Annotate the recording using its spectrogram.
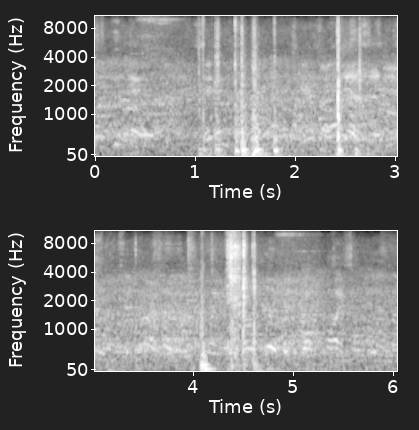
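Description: Knocks and thuds of trading-card tins and boxes being handled and set down on a table: a quick run of knocks about a second in, another about two and a half seconds in, and a heavier thump about four seconds in, followed by a brief rustle.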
